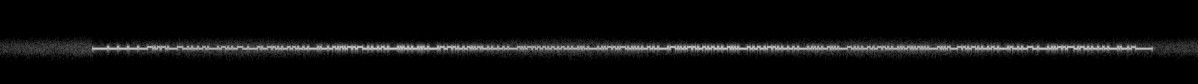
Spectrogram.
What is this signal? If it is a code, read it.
RTTY (75 baud, 170 Hz shift), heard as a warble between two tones, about 2100 Hz centre. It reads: O7A9G 81XUD O2Y6Z QRG1R IWW6J EJ0EF UW4PC 1J4N0 644RV A2B9J TZ1XA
